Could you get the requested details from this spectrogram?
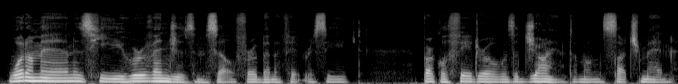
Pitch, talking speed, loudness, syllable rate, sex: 125 Hz, 170 wpm, -19 LUFS, 5.0 syllables/s, male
